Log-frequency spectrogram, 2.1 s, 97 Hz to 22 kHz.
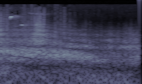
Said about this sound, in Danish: Og så stopper du op, fordi du hører det her høje brøl over dig. Og så er der sådan et nyt kampfly, F-35 kampfly, der suser hen over dig.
